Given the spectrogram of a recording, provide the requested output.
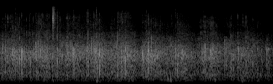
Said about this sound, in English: If you guys can come on the stage and give them a round of applause.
